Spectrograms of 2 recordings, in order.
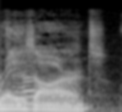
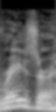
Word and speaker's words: Rezar: Is it Razor or Razor? – R-E-Z-A-R. Pronounce Razor. Razor? How did they say it? – I thought it was Razor.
